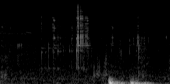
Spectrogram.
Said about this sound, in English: Go ahead. Take a sip.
